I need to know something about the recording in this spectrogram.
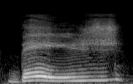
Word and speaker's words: beige: television very good now there are only a few words that have the voiced sound at the end a few of these words are the color beige the word massage and the war prestige okay now that you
